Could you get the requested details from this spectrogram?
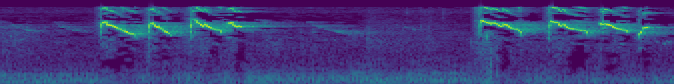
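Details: Oriental white-eye "wit wit" calls from a recording meant to teach and stimulate other white-eyes; two quick runs of three or four thin, high falling whistles separated by a short silence.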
